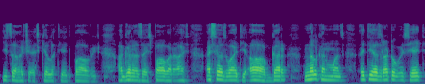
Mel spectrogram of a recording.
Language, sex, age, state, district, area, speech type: Kashmiri, male, 30-45, Jammu and Kashmir, Bandipora, rural, spontaneous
